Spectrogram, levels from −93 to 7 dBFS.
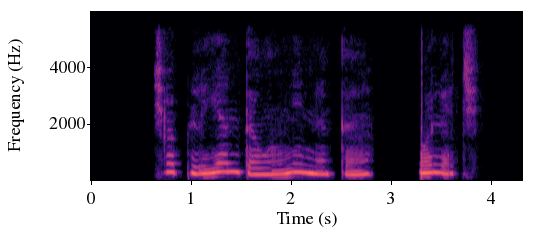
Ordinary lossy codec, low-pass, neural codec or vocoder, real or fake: AAC, 32 kbps; 5.4 kHz; codec, 16 kHz, 16 kbps, FreqCodec, smaller model; fake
